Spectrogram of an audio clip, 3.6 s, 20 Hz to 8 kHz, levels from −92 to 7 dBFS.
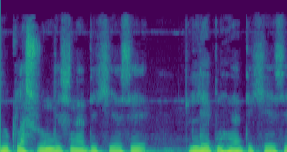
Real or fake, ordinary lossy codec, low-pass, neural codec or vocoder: real; MP3, 48 kbps; 7.2 kHz; none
